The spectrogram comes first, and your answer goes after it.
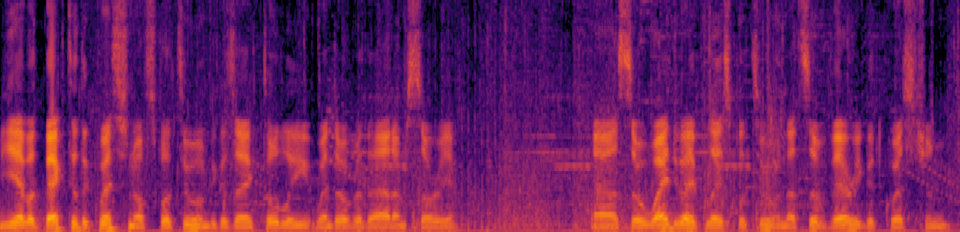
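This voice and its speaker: A man's voice: medium pitch, a bit bright. A young man whose first language is German, chatting casually on a live stream in English, rambling and searching for words with many restarts. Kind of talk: casual live-stream chat while gaming.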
